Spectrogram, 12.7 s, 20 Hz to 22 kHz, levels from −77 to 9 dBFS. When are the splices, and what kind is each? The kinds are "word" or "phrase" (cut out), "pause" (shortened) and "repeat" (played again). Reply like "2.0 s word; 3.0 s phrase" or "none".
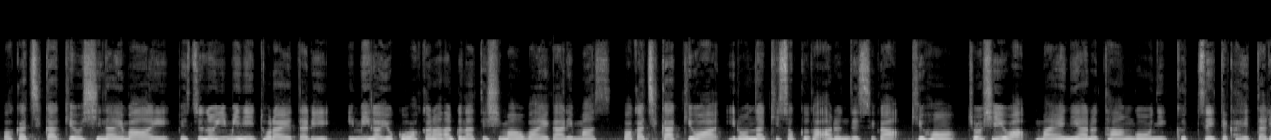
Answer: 1.7 s pause; 3.4 s pause; 6.2 s pause; 9.1 s pause; 9.6 s pause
